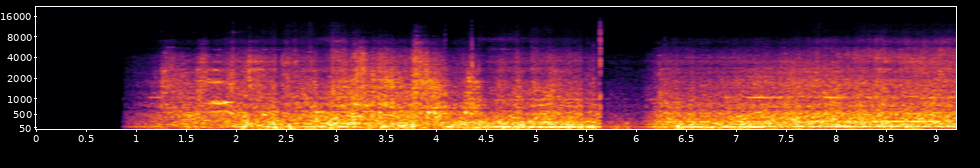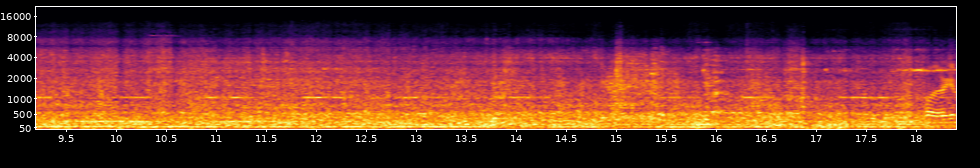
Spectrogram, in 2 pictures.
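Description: Diesel engine of a John Deere tracked excavator running under load as it pulls down a steel entrance canopy, with continuous metal scraping and clanking. It starts about a second in, drops out briefly around six seconds, and has louder crunches of steel about four seconds in and again near fifteen seconds.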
